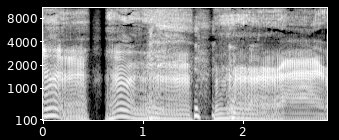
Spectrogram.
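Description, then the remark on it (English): A man growls down a phone three times in a row, deep, drawn-out and rumbling, his voice rising and falling with short breaks between each growl. No words are spoken. “She's just watched a man growl down the phone 3 times.”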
